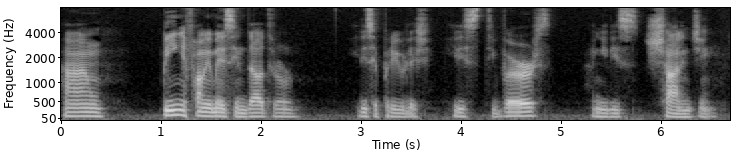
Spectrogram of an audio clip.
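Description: A man in his forties with a Cuban Spanish accent, a resident doctor being interviewed on a podcast, who often pauses and restarts as he searches for words. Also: fairly low pitch, steady tone, creaky, no room sound, studio quality. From Cuba. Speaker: guest, family medicine resident.

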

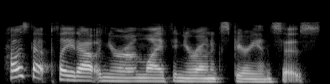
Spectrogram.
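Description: Podcast host, middle-aged woman, lowish voice, measured and thoughtful, slightly muffled lo-fi sound. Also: very animated, darkish tone. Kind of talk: podcast interview. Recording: muffled lo-fi audio.

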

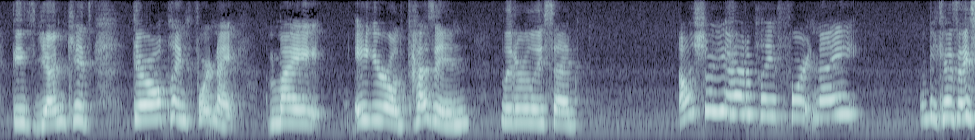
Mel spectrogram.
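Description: A young woman from Canada, hosting a show in casual chat, talking freely with lots of fillers and laughter. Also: high voice. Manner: chatty, laughs often, many "like" fillers. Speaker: podcast host.

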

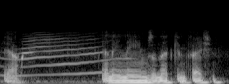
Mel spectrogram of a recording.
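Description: An actor playing a terse, steady police sergeant who narrates a 1950s radio crime drama in a clipped, matter-of-fact way. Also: male voice, low voice, a little fast, slight background noise, lightly acted. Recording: muffled old radio broadcast with music.

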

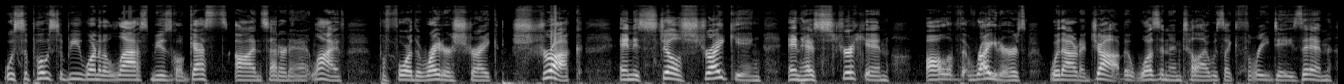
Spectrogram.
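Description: A slightly hoarse woman hosting a casual solo podcast from home, talking into a microphone with a brash, joking, rambling manner. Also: medium pitch, moderate pace, pushed and bright, dry recording. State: a little hoarse. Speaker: podcast host. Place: at home on a couch.

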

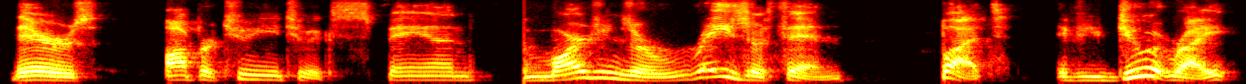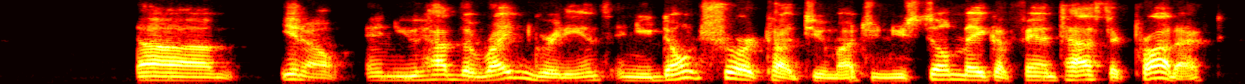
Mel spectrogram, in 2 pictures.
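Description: A man's voice: on the high side, expressive, normal speed, husky, dry recording, highs cut off. A man from Boston in a casual interview, telling stories as a guest in informal, slangy speech peppered with "like". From East Boston, USA. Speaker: interview guest, chef and business owner. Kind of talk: casual conversational storytelling.

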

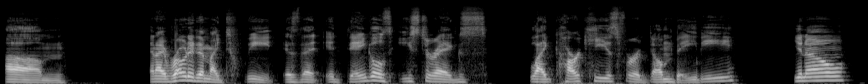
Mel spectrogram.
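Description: A man's voice: medium pitch, slow pace. A man chatting casually and profanely about films as a podcast guest, peppering his talk with "like". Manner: animated, profane, frequent "like". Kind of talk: casual film discussion.

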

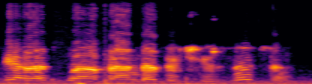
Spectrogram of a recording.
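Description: Halting bright-voiced man in his fifties. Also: fairly high pitch, rough recording. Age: 50s. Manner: halting, stammering, repeats himself. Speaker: person being questioned on a phone call. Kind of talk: casual phone conversation.

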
